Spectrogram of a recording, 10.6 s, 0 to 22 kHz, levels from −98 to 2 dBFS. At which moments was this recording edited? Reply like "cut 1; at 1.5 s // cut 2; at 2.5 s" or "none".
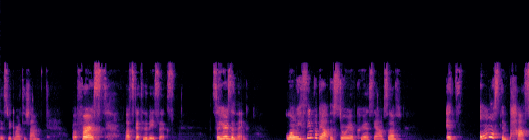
none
